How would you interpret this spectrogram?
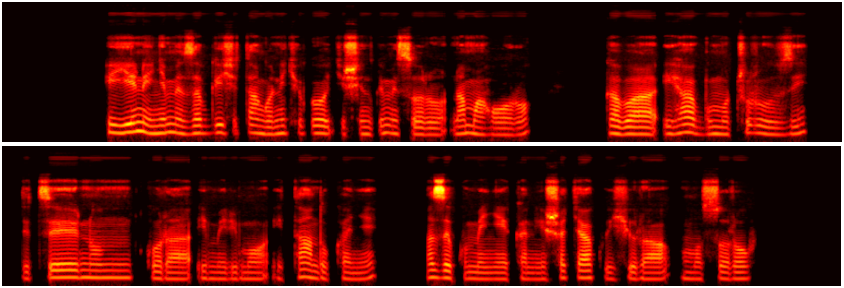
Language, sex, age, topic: Kinyarwanda, female, 25-35, finance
